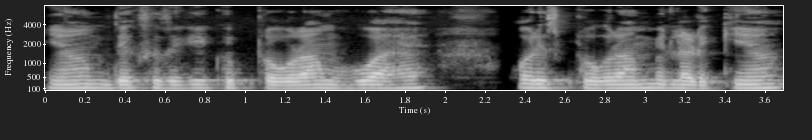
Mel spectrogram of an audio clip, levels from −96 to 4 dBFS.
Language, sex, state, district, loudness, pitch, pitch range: Hindi, male, Bihar, Supaul, -18 LUFS, 130 Hz, 125-130 Hz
